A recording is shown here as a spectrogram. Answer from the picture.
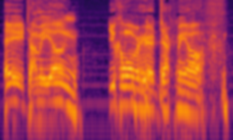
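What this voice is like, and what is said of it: Imitates another person's voice. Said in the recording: “my Barbarian impression.”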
